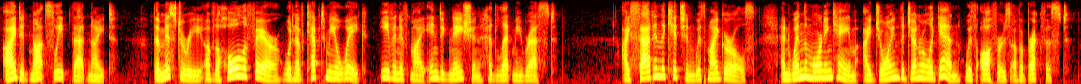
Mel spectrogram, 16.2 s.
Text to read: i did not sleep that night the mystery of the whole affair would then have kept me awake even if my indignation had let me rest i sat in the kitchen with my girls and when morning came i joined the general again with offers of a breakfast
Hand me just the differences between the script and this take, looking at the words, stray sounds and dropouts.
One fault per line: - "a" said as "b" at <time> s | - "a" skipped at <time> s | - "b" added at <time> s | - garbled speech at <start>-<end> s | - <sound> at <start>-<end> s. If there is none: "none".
- "then" skipped at 4.4 s
- "the" added at 12.1 s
